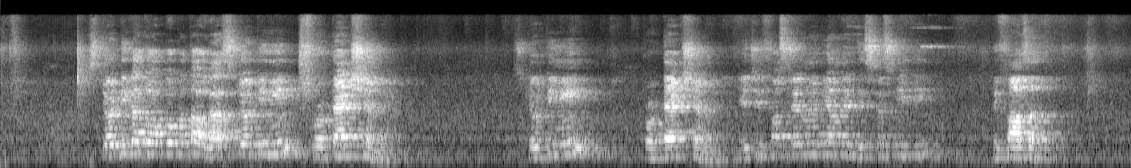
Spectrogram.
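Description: A man speaks calmly in a lecturing tone, close by.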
